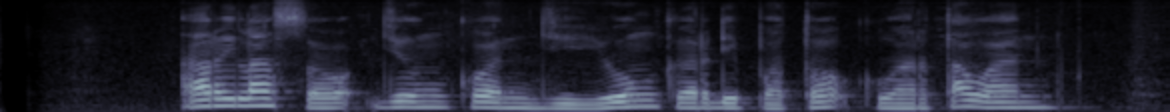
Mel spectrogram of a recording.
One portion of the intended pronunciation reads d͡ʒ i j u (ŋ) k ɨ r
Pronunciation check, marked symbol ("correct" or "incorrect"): correct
